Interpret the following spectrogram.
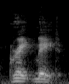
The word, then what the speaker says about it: Great M8: Great Mate. Great M8 is how it's spelled.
